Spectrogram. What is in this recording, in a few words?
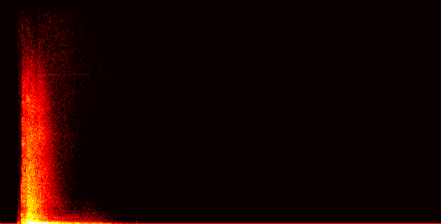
Electric Trains Carriage door; BBC Sound Effects Library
